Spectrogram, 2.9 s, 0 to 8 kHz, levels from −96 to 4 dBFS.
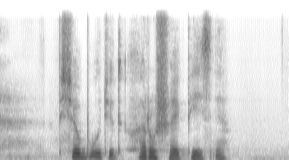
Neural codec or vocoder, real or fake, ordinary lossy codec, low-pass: codec, 16 kHz, 1 kbps, X-Codec, WavLM features, trained on Multilingual LibriSpeech; fake; none; 7.2 kHz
